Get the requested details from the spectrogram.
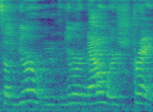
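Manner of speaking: ordinary talk, nothing marked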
